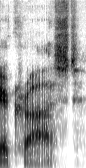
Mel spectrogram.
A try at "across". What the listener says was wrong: Did you say across? Across. But it sounded like you said across. With a T. You said across. You said across.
